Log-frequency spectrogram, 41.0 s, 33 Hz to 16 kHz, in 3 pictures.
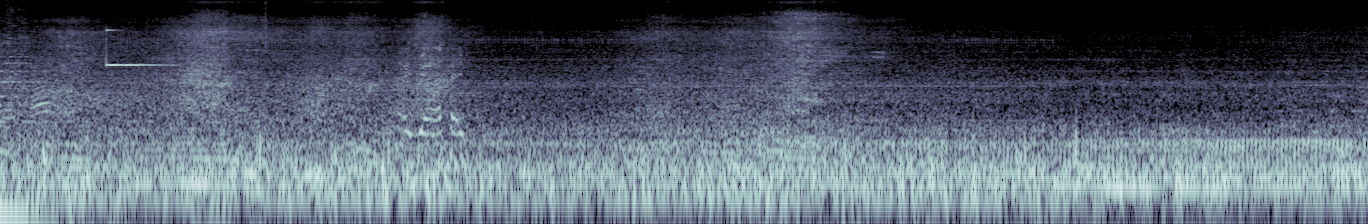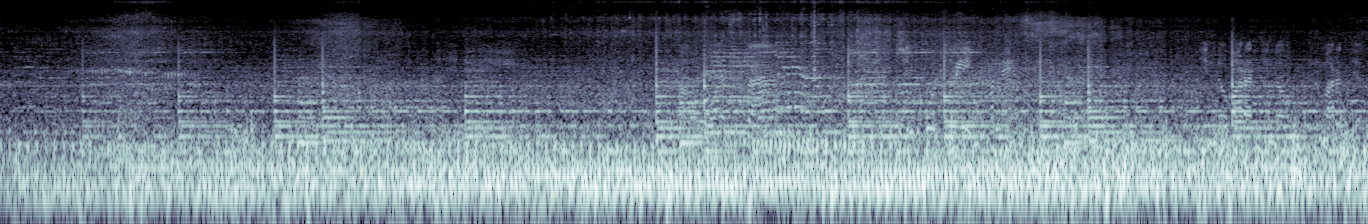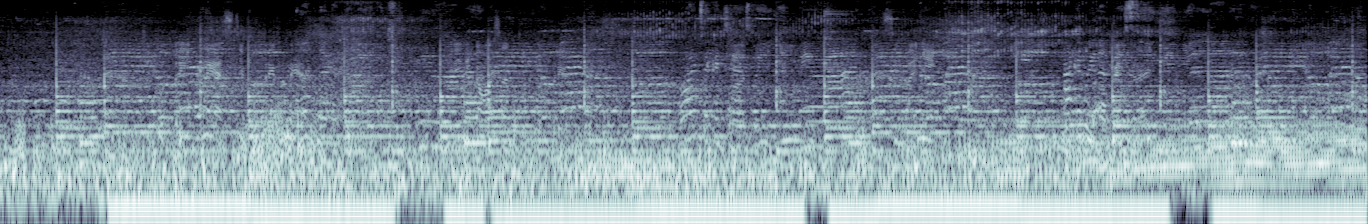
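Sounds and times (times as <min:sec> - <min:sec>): road and wind rumble: 0:00.0 - 0:41.0.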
